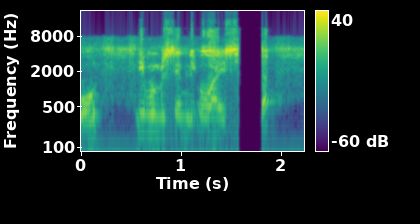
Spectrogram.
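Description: A man talking continuously, his words cut by a sudden brief dropout to dead silence about three-quarters of a second before the end.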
